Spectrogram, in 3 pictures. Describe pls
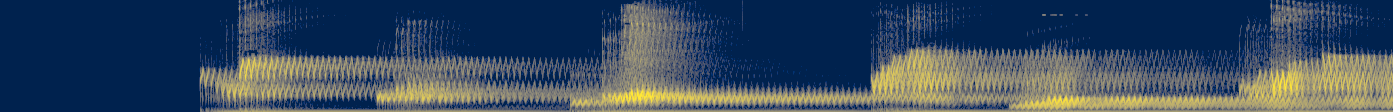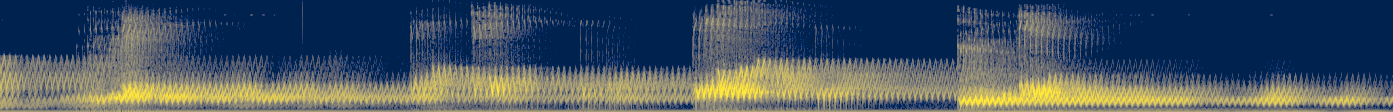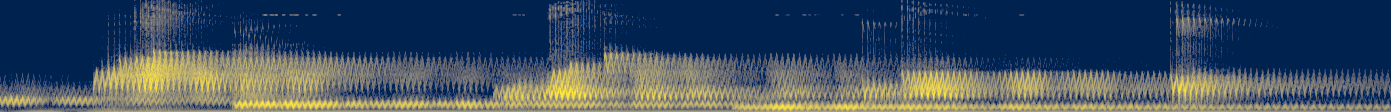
A weird ambience of creatures in an alien ecosystem.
